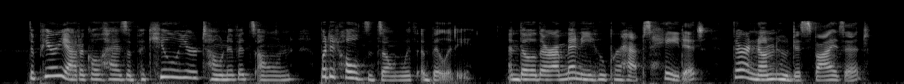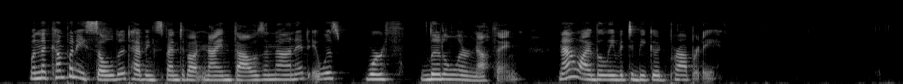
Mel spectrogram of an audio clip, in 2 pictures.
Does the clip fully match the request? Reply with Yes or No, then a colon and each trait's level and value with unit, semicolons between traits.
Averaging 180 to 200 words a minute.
Yes: average, 190 wpm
